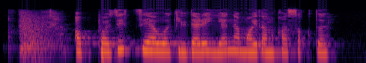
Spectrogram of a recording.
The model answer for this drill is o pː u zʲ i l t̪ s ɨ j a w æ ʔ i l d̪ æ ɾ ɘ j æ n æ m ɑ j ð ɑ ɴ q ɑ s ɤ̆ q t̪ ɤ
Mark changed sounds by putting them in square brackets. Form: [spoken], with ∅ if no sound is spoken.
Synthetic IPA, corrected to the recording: o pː [o] zʲ i [∅] t̪ s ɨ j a w æ [k] i l d̪ æ ɾ ɘ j æ n æ m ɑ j ð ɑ ɴ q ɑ s ɤ̆ q t̪ ɤ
